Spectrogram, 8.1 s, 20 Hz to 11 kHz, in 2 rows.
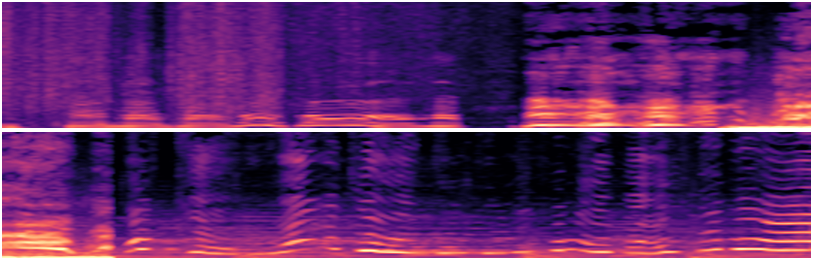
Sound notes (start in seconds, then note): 3.5 intense humming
